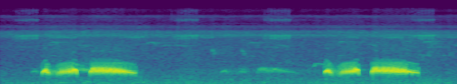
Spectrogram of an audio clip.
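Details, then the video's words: Trained decoy spotted dove responding to a wild bird. Two phrases, each with quick stuttering opening notes and a long, smooth, falling coo, are separated by soft low coos in a quiet setting. "Inilah Reaksi Tekukur Ajaran Di Turunin Burung Liar Untuk Kedua Kalinya"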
